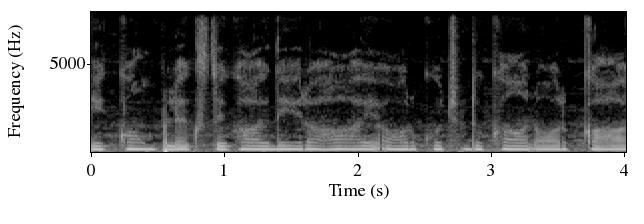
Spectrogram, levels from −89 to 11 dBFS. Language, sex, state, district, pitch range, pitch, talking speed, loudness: Hindi, female, Himachal Pradesh, Shimla, 180-185 Hz, 185 Hz, 180 wpm, -21 LUFS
